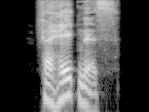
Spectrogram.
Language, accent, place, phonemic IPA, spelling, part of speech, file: German, Germany, Berlin, /fɛɐ̯ˈhɛltnɪs/, Verhältnis, noun, De-Verhältnis.ogg
- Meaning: 1. relation, ratio 2. relationship 3. affair (adulterous relationship) 4. circumstances, means (material and/or social conditions in which one lives)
